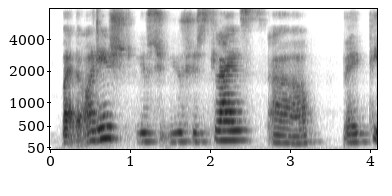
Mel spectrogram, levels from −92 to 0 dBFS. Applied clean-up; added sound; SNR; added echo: neural mask model DeepFilterNet 3.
